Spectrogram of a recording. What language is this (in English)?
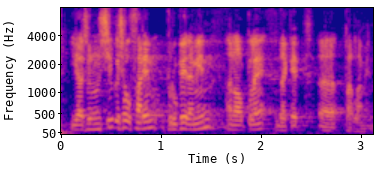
Catalan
